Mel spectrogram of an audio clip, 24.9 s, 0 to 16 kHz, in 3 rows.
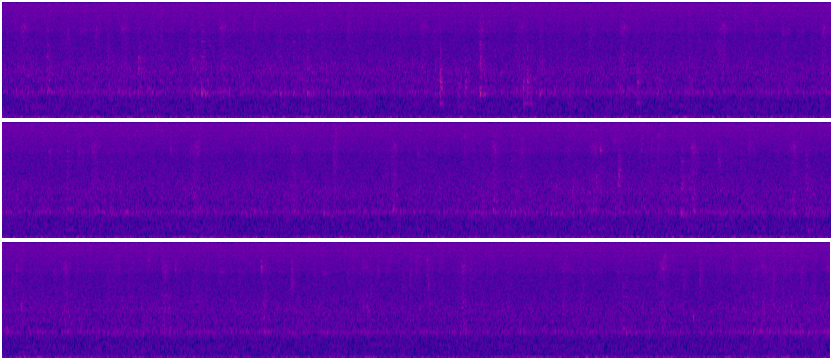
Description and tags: inside-rain-light-2
Light rain heard from inside my home.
